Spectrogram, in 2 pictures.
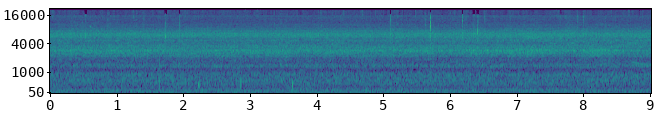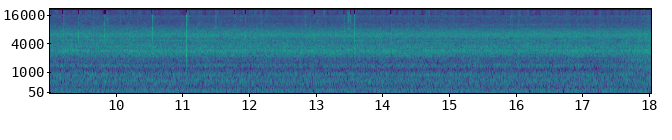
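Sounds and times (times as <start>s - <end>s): campfire low rumble: 0.0s - 18.0s
wood crackling and popping: 1.5s - 15.1s.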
